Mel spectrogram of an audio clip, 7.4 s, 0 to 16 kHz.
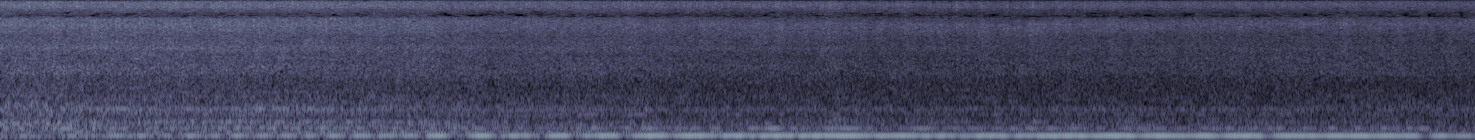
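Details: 2014 Dodge Charger R/T 5.7 Hemi V8, first startup after installing a 6.1 intake manifold, with injectors and fuel rail refitted: deep steady burble, even low drone, no hiss or stumble, a clean healthy idle with no apparent leaks.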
